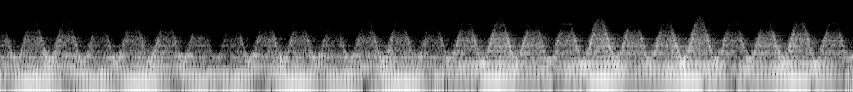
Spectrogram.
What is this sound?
background loop
background, loop, space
